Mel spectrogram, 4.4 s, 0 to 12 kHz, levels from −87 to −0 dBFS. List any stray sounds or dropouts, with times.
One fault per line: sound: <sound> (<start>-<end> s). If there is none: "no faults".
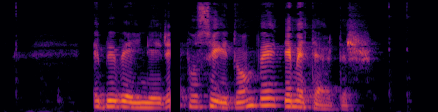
sound: dropout (1.7-1.8 s)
